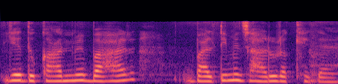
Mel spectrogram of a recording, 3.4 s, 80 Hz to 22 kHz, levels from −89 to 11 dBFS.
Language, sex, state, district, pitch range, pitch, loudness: Hindi, female, Jharkhand, Deoghar, 225-260 Hz, 240 Hz, -16 LUFS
